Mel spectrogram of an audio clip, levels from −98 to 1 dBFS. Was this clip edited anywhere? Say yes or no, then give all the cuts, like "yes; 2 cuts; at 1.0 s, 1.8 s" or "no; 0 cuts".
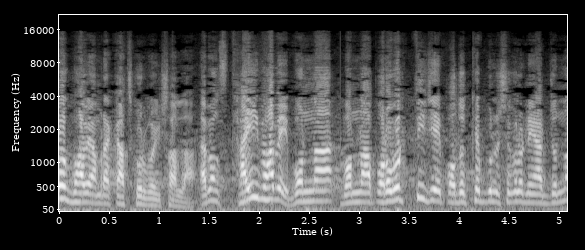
no; 0 cuts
